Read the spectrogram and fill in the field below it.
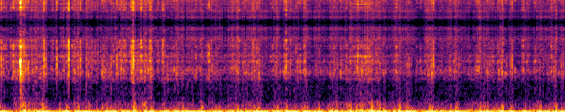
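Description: Wind rumbles loudly against a moving bike.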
